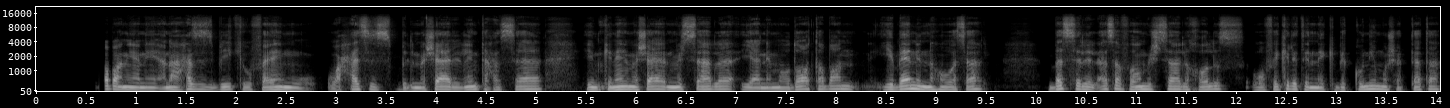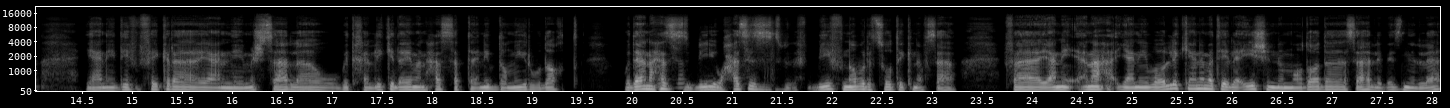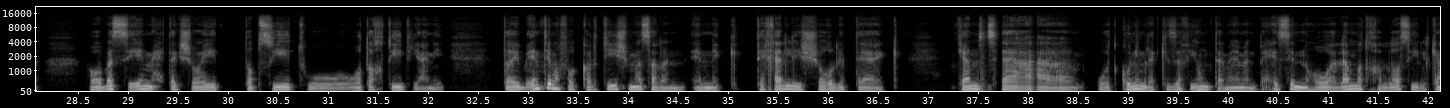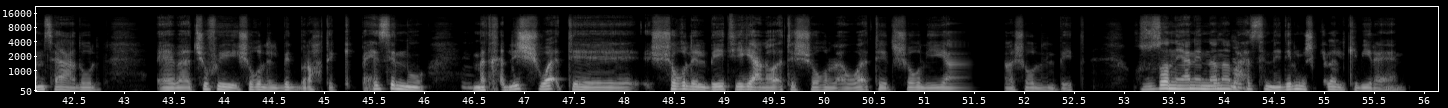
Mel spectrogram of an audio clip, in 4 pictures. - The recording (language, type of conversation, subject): Arabic, advice, إزاي غياب التخطيط اليومي بيخلّيك تضيّع وقتك؟
- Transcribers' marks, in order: none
